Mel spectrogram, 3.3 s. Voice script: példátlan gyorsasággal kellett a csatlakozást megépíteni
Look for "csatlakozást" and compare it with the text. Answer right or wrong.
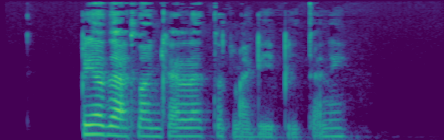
wrong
